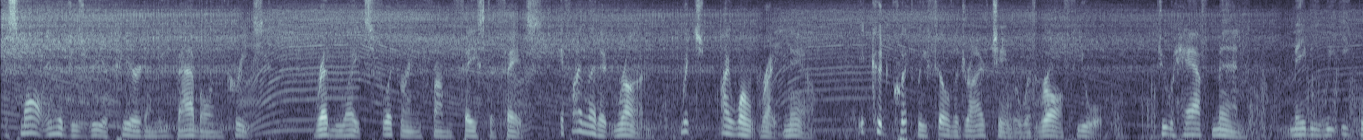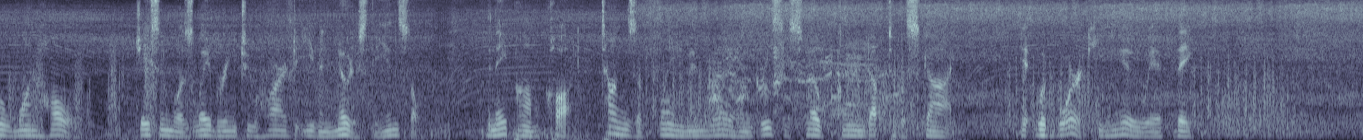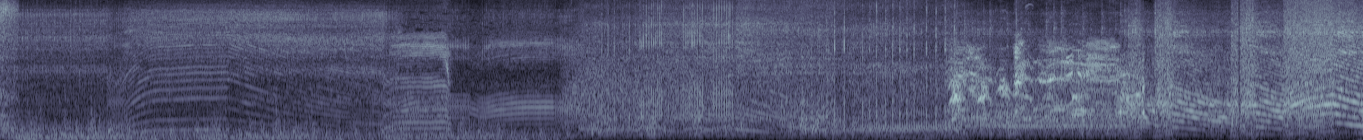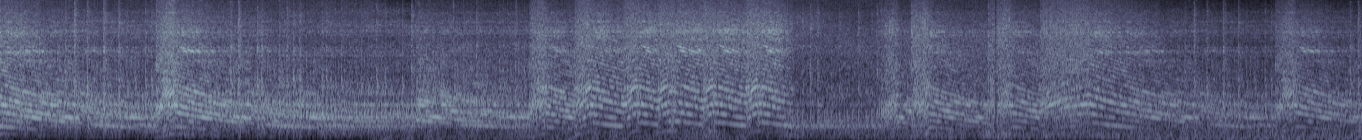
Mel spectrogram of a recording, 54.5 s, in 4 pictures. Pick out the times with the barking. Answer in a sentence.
The barking can be heard from 20.6 to 22.6 s and from 36.7 to 38.7 s.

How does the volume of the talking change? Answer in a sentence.
The volume of the talking stays about the same.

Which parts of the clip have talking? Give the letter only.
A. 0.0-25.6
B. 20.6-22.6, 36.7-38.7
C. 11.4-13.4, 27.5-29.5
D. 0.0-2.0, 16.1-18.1
A.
